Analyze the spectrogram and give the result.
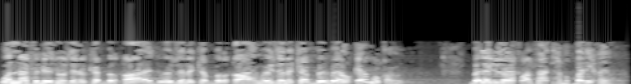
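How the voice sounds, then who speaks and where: A man teaching religious law as a sheikh, who talks quickly and repeats key phrases for emphasis. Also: high voice, lively intonation, long reverb tail, highs cut off. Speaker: sheikh teaching Hanbali jurisprudence. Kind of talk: religious lesson explaining a text.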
